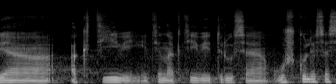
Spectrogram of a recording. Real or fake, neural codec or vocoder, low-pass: real; none; 14.4 kHz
